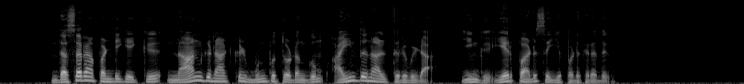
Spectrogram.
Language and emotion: Tamil, neutral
